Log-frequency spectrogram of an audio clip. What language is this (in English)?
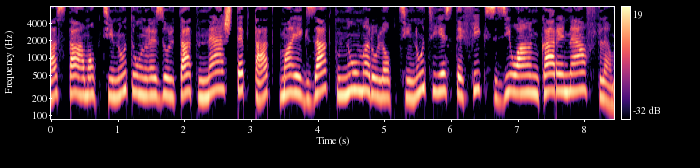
Romanian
